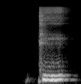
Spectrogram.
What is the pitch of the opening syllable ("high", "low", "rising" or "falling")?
high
